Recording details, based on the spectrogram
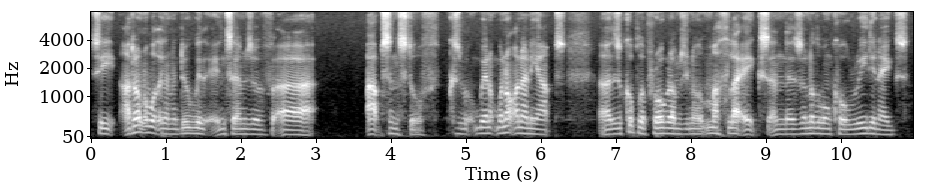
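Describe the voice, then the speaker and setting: A man hosting a gardening channel, chatting casually on a live stream from his home, his voice going hoarse, with a rambling, friendly way of talking. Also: medium pitch, fairly even intonation, normal speed. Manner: rambling, many restarts, chatty and friendly toward viewers. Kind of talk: casual live-stream chat answering viewers. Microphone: phone.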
